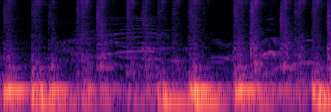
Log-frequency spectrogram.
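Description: Live percussion ensemble playing a groove of deep surdo-style bass drum strokes and sharp hand-percussion strikes. In the middle a short wavering, gliding pitched sound rides over the drums.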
